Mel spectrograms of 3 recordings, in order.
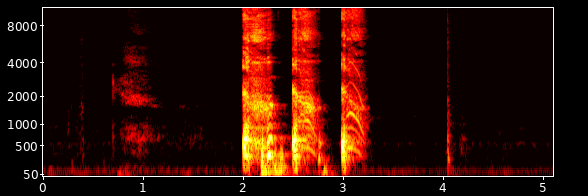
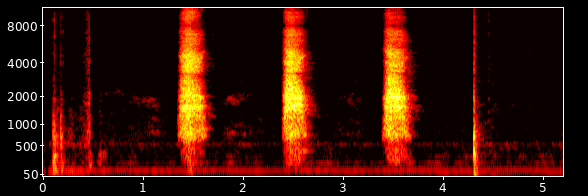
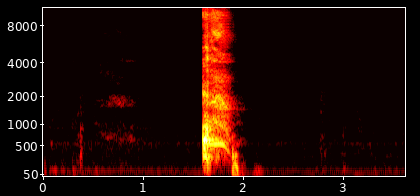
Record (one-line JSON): {"three_cough_length": "5.1 s", "three_cough_amplitude": 28352, "three_cough_signal_mean_std_ratio": 0.26, "exhalation_length": "5.2 s", "exhalation_amplitude": 32039, "exhalation_signal_mean_std_ratio": 0.29, "cough_length": "3.6 s", "cough_amplitude": 28249, "cough_signal_mean_std_ratio": 0.19, "survey_phase": "alpha (2021-03-01 to 2021-08-12)", "age": "18-44", "gender": "Female", "wearing_mask": "No", "symptom_none": true, "smoker_status": "Never smoked", "respiratory_condition_asthma": false, "respiratory_condition_other": false, "recruitment_source": "REACT", "submission_delay": "8 days", "covid_test_result": "Negative", "covid_test_method": "RT-qPCR"}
